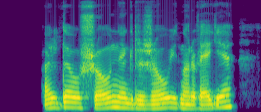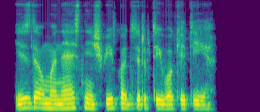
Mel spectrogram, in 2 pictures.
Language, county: Lithuanian, Kaunas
